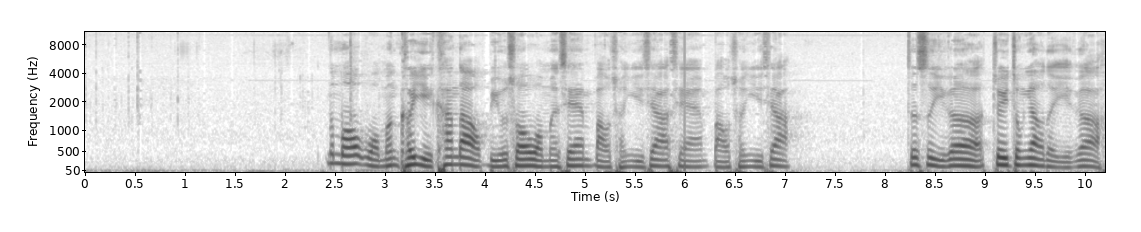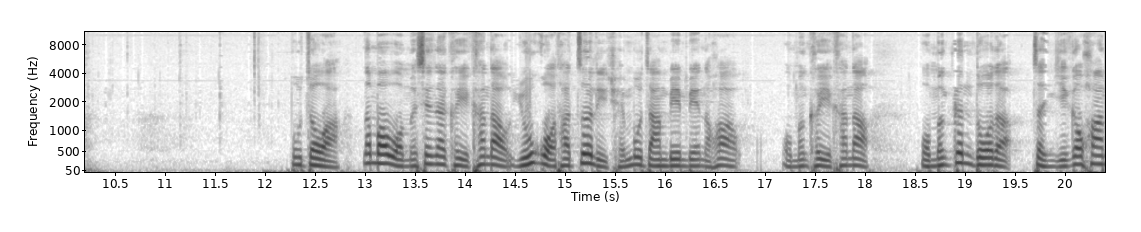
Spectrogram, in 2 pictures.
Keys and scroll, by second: 0.3 Left, 0.8 Up, 15.8 ctrl+h.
